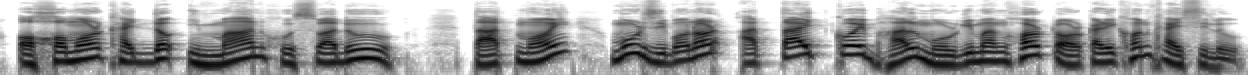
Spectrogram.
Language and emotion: Assamese, happy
